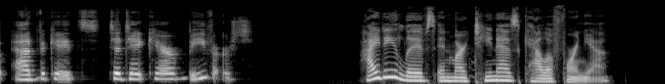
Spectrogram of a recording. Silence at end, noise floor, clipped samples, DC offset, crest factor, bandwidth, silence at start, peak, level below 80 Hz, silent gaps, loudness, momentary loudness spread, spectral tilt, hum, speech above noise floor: 0.55 s; -87 dBFS; under 0.1%; under 0.1%; 18 dB; 16.5 kHz; 0 s; 0 dBFS; -56 dBFS; 3.12-3.29 s; -16 LUFS; 15 LU; -5 dB/octave; none; 71 dB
